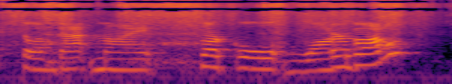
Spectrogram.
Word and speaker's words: Cirkul: in um all right so i've got my circle water bottle right here nice that's nice i've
